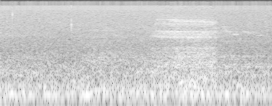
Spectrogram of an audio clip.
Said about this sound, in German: Und so lasst uns alle jetzt in der Gruppe noch einmal tief durchatmen. Spür, wie dein Atem kommt und geht.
